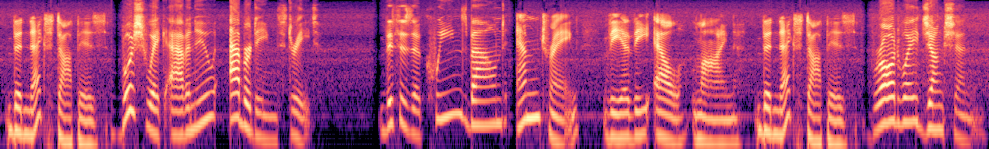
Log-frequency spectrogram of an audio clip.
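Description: A woman transit announcer reading scripted train announcements in a measured, formal, stitched-together way. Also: lowish voice, a little mellow. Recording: dull lo-fi announcement recording.

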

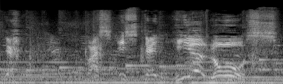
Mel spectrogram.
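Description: An actor playing a blustering, bemused police commissioner in a children's audio drama, musing in drawn-out puzzlement. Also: male voice, high voice, sing-song, music in the background, full character voice.

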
